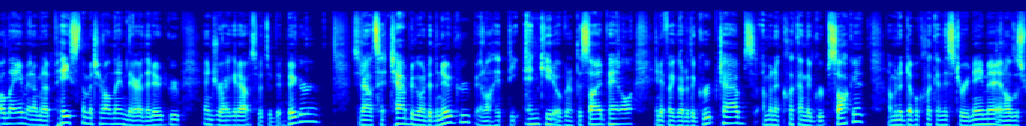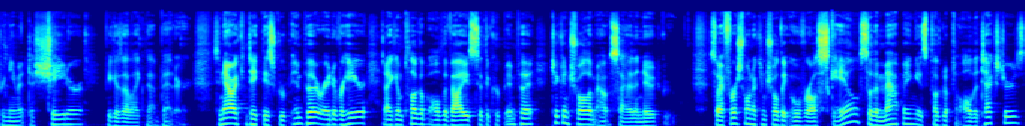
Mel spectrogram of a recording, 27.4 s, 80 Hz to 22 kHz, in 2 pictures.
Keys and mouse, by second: 0.1 click, 2.2-3.2 drag, 3.2 click, 3.7 middle click, 4.1 middle click, 4.6 click, 5.0 Tab, 5.8 click, 6.8 n, 8.1 n, 9.2 drag, 10.7-14.2 drag, 15.2 middle drag, 15.7 middle click, 16.5 a, 16.6 right click, 16.7 g, 18.1 click, 18.7 shift+middle click, 19.1 ctrl+middle click, 19.9 shift+middle click, 20.3 Tab, 21.8 Tab, 22.7 middle drag, 25.5 click.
